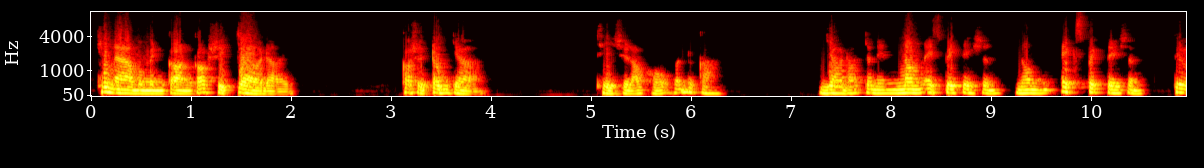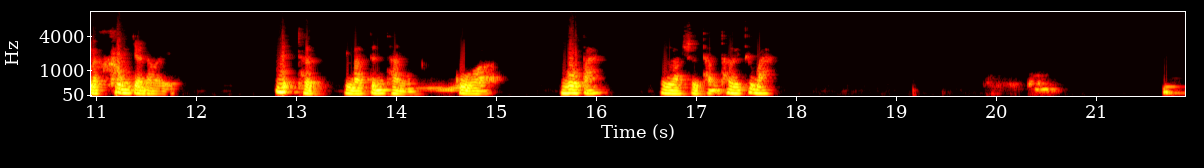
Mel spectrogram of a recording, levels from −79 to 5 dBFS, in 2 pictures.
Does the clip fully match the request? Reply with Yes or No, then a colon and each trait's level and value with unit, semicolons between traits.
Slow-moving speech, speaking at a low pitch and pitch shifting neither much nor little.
Yes: slow, 120 wpm; low, 125 Hz; average, 4.5 semitones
